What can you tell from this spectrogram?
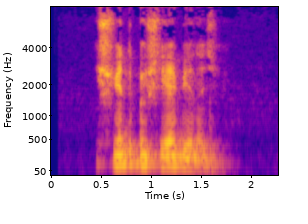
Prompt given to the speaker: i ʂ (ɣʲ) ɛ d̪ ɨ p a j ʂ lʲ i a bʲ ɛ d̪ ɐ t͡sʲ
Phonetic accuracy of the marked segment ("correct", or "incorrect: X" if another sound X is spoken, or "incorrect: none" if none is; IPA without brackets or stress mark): incorrect: vʲ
